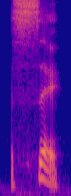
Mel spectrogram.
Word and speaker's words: sais: Je sais. Okay, final S not pronounced, and then you get this A-I, E.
